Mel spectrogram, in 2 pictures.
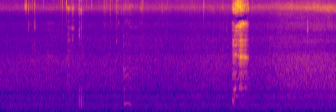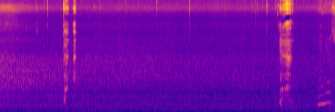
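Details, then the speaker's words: Adult sitting in a car in a parking lot before eating, with hiccups: three sharp, brief catches roughly every three to four seconds over quiet car and outdoor background; hiccups. "I think hiccups and burps at the same time so weird yeah my body's like come on do something"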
